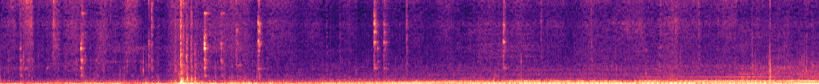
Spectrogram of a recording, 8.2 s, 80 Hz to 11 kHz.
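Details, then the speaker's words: Land Rover Freelander 1 driven slowly over bumps on a private road; a single dull clunk over the low road rumble, louder on the left front, from a worn anti-roll bar drop link ball joint. "now you normally hear the the drop links if you hit like uneven road surface that bump or open the curb"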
